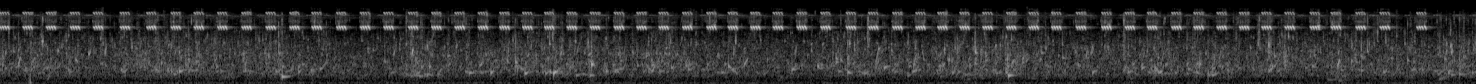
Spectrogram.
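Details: Cricket chirping used as a master recording to teach magpie-robins: loud, evenly spaced shrill pulses, roughly two per second, each a bright high double-banded tone, steady throughout with faint background hiss.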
